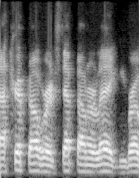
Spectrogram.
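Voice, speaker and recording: At a fairly quick pace, a man with a medium pitch talks with monotone, flat intonation. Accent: Southern US. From North Carolina. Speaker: birdwatching livestreamer. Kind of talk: casual live stream chat.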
